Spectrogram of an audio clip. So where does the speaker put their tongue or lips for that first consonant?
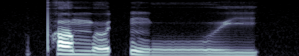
lips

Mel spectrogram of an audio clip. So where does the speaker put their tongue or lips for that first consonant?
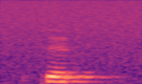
velum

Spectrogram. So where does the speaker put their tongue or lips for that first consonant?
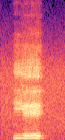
palate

